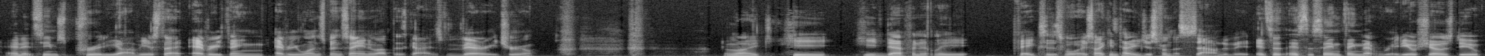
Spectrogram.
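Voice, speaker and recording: A young man talks through a rambling, exasperated rant, his very low voice worn rough in the throat. The sound is close and dry with no room around it. He keeps breaking into short laughs between his complaints. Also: steady tone, normal speed, no room sound. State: strained throat. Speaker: commentary creator. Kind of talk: ranting commentary.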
